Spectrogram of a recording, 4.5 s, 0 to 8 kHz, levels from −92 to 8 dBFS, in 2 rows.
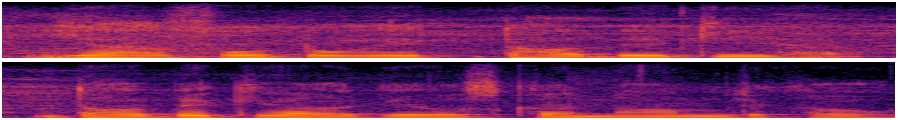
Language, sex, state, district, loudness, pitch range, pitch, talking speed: Hindi, male, Rajasthan, Jaipur, -19 LUFS, 120-135 Hz, 125 Hz, 175 wpm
